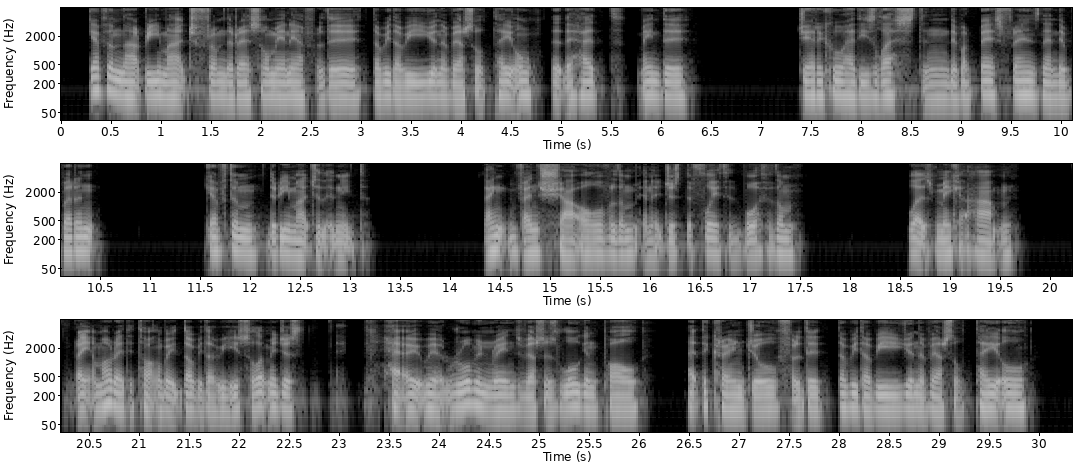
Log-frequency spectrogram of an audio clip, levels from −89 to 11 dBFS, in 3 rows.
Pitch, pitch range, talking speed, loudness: 105 Hz, 95-110 Hz, 165 wpm, -24 LUFS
